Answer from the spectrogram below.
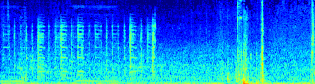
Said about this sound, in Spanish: Más tarde conduce de nuevo cuando vuelve a sonar el teléfono. Para el coche y se baja para responder la llamada.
